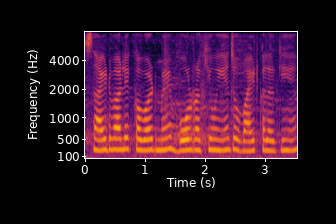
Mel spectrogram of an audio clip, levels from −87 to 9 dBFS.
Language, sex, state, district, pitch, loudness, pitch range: Hindi, female, Chhattisgarh, Bilaspur, 245 Hz, -15 LUFS, 240-255 Hz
